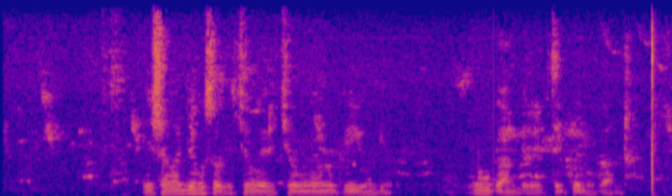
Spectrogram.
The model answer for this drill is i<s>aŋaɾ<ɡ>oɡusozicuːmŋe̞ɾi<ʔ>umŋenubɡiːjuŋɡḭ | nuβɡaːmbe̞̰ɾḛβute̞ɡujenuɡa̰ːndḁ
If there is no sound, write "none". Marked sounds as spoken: ʃ, ɟ, c

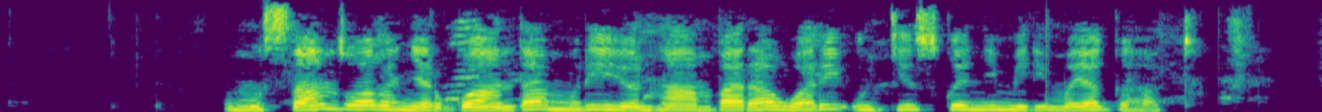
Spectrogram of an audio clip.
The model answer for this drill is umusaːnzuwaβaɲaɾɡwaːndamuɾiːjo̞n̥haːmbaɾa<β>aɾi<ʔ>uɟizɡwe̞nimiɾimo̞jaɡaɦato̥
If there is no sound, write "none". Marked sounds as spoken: w, ʔ

